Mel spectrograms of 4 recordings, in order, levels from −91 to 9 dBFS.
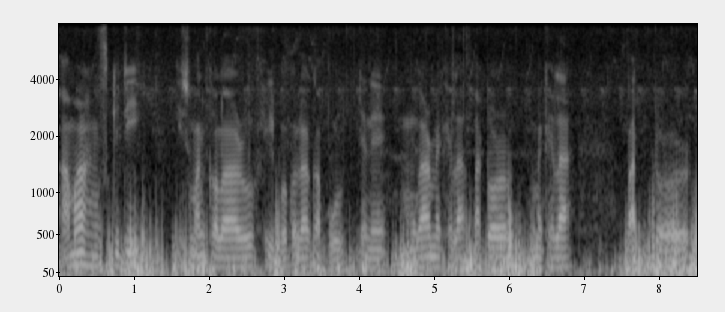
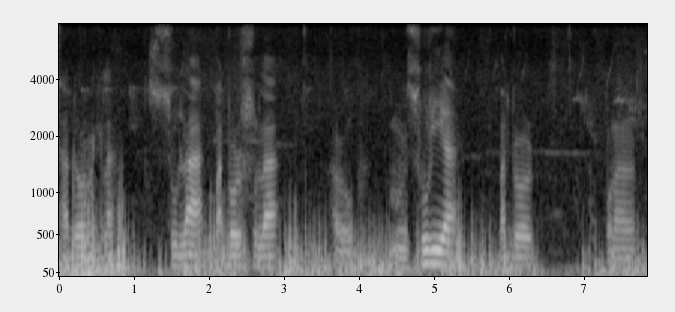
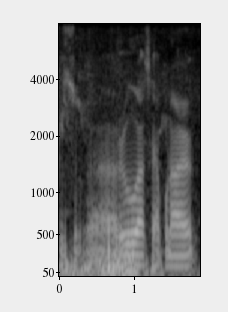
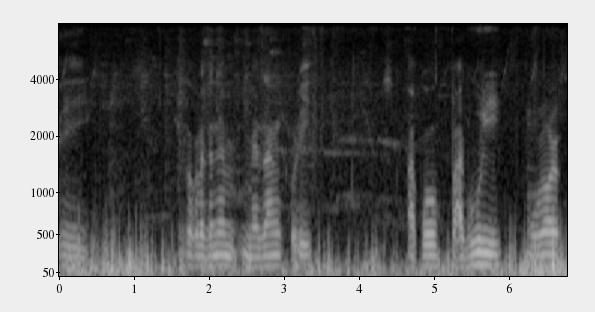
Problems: constant background noise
